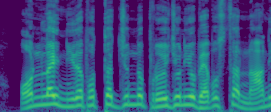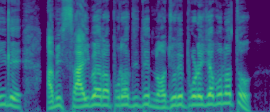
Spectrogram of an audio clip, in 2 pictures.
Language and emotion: Bengali, fearful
